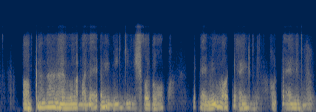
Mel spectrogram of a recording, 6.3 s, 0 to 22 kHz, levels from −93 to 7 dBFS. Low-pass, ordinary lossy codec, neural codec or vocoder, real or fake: 7.2 kHz; Opus, 16 kbps; codec, 16 kHz, 0.5 kbps, FreqCodec, smaller model; fake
